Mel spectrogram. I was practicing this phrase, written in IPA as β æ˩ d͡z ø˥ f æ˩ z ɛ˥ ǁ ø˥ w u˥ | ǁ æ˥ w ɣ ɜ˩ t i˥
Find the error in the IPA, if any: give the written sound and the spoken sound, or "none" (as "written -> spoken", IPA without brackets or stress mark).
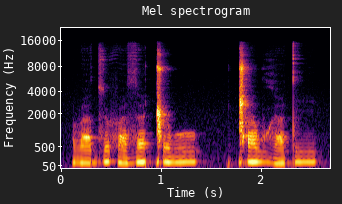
ɜ˩ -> æ˩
